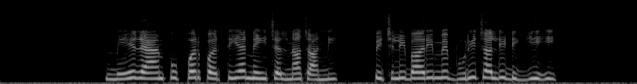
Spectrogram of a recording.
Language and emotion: Dogri, fearful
